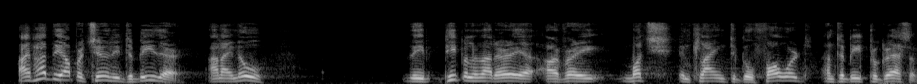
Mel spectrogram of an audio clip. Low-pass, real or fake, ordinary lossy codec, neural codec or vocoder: 7.2 kHz; real; Opus, 32 kbps; none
